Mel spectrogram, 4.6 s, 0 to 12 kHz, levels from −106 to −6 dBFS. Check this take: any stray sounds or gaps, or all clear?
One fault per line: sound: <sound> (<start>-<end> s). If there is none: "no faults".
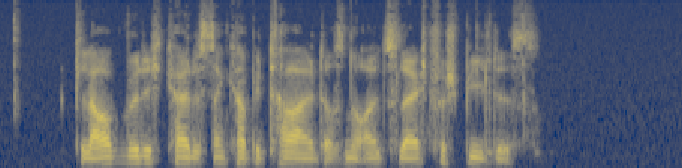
no faults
